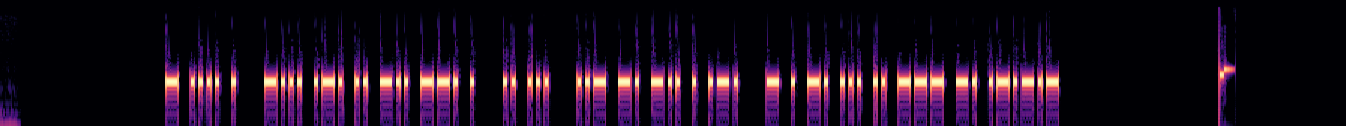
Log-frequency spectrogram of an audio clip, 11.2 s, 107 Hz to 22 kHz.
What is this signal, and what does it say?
Morse code, heard as a keyed tone, about 36 wpm, 700 Hz. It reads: THE BRIDGE IS UNDER TENSION.
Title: Sentences from Top 1600 Words 35wpm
